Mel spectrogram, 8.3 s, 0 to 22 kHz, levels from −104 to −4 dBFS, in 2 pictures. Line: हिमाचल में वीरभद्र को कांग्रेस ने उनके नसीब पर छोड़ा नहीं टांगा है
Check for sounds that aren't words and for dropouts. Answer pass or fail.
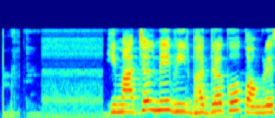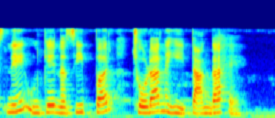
pass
